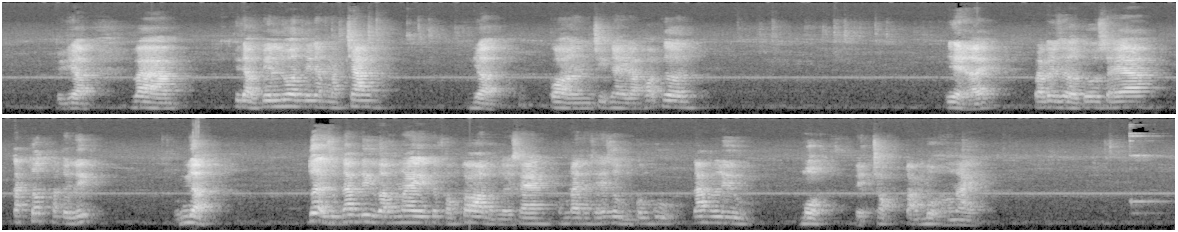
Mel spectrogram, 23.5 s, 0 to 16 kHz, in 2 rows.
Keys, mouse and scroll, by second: 0.5 click, 2.1 click, 2.9-3.8 typing, 4.6 Return, 5.7 click, 7.4-9.3 typing, 11.1 click, 15.0 ctrl+space, 16.2 f, 17.7 ctrl+click, 20.4 ctrl+space, 21.7 ctrl+space.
